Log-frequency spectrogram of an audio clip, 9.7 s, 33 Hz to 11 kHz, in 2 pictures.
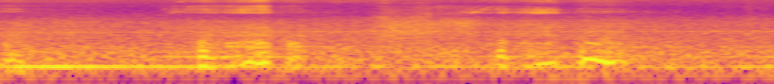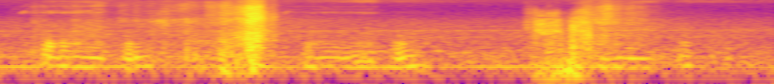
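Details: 10-week-old Pitbull puppy asleep, snoring with soft, low rumbling snores and a couple of brief snorting breaths.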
